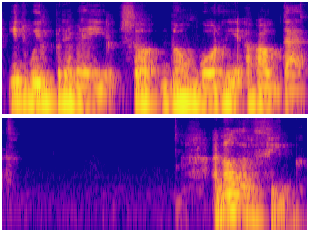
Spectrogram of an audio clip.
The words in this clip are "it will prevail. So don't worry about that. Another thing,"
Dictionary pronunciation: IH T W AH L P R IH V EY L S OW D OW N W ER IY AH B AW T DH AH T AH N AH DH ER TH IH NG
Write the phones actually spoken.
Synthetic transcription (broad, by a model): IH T W AH L P R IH B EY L S OW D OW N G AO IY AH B AW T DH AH T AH N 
